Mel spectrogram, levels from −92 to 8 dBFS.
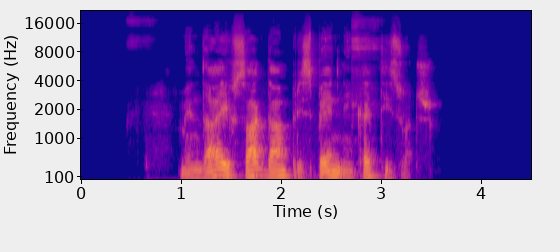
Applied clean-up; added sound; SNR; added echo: neural mask model Resemble Enhance denoiser.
